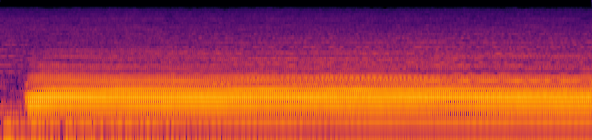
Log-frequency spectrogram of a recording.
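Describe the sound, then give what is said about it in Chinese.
A deep, steady steam whistle of the ship Taiping sounds after a brief rumble as the ship slowly leaves Zhenhai port in Ningbo, holding one low, rich harmonic tone loudly and unwaveringly for about three seconds, with no voices present. “随着沉闷的汽笛声响起，太平轮缓缓驶离了宁波镇海港。”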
